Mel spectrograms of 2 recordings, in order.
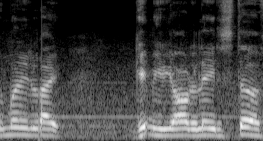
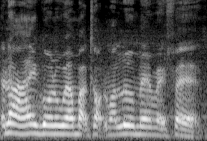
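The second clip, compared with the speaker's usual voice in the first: brushing off; 6 semitones higher, 3 dB louder than usual. Retold or imitated. Dealer brushing off his friend.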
